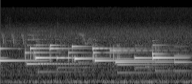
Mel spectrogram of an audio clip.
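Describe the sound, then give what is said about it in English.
Keystone Resort's proprietary summer musical tone: a bright, tinkling ice cream truck style jingle plays a simple looping melody of chime-like notes, clear and fairly loud, with a low rumble underneath and no voices. “Now, you may say, hey, that's ice cream truck music.”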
